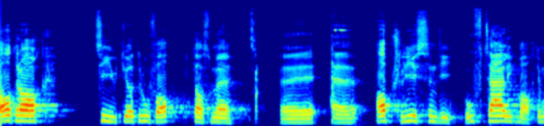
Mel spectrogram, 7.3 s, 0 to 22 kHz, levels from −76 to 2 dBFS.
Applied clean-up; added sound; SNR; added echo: neural mask model Resemble Enhance denoiser.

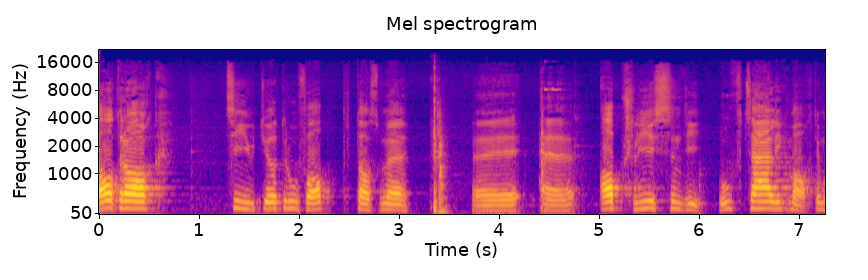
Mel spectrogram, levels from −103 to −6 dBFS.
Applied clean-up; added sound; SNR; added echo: neural mask model RNNoise.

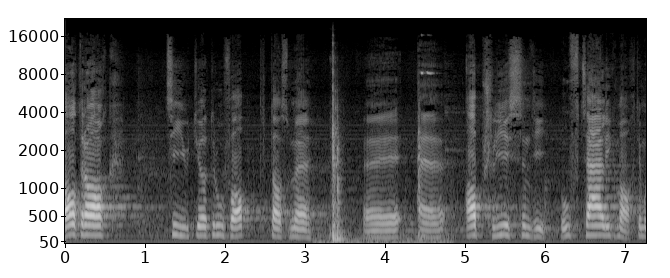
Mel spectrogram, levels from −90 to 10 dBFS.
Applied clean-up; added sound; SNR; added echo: none; Squeak; 10 dB; none.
